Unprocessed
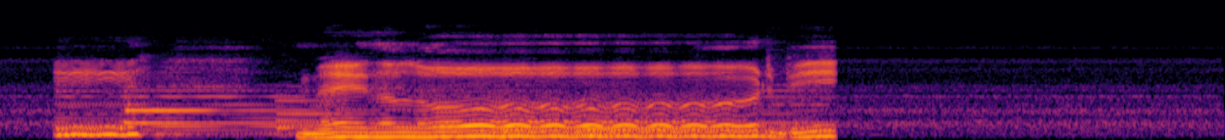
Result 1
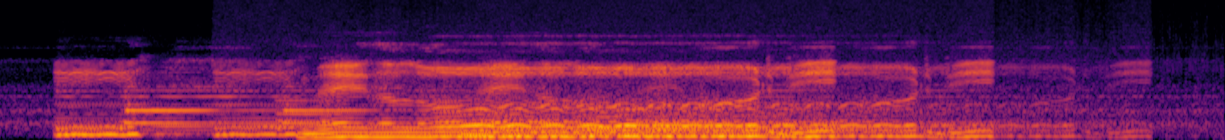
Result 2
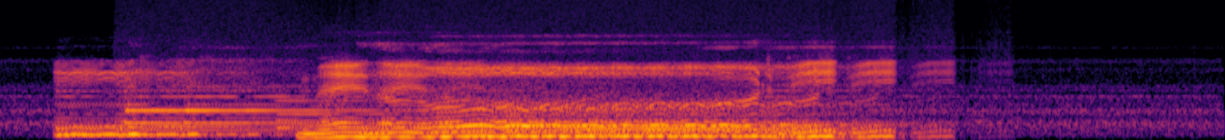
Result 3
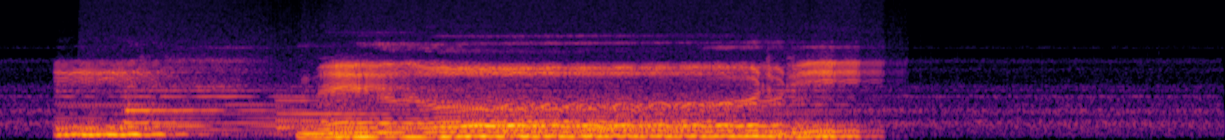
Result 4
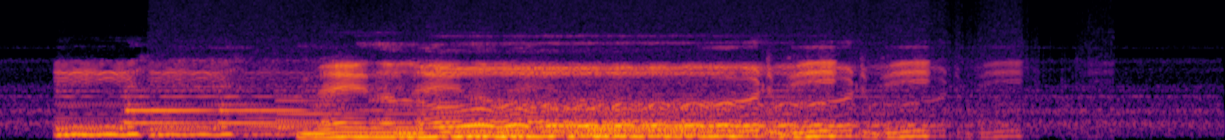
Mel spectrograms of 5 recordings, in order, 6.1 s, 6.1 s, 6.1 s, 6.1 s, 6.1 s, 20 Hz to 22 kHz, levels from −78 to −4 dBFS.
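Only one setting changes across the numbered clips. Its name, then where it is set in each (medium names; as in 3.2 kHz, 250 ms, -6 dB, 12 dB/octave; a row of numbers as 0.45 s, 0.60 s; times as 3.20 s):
bit-crushed delay, time: 791 ms, 300 ms, 122 ms, 468 ms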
